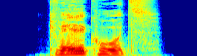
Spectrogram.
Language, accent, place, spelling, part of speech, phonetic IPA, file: German, Germany, Berlin, Quellcodes, noun, [ˈkvɛlkoːt͡s], De-Quellcodes.ogg
- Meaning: 1. genitive singular of Quellcode 2. plural of Quellcode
